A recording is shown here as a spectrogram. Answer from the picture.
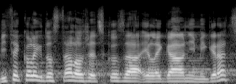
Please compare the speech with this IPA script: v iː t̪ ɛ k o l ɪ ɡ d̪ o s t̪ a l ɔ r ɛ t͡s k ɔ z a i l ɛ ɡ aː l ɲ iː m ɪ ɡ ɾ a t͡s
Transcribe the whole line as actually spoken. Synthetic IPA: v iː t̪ ɛ k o l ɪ ɡ d̪ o s t̪ a l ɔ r ɛ t͡s k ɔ z a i l ɛ ɡ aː l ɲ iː m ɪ ɡ ɾ a t͡s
